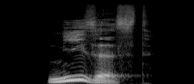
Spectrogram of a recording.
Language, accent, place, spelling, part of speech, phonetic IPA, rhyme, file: German, Germany, Berlin, niesest, verb, [ˈniːzəst], -iːzəst, De-niesest.ogg
- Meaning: second-person singular subjunctive I of niesen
